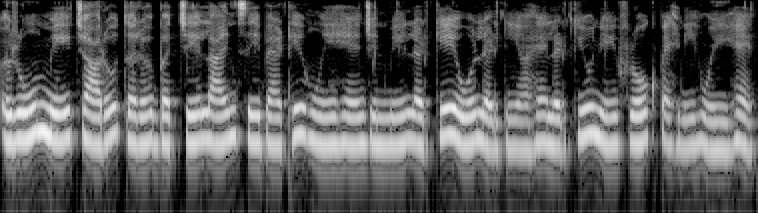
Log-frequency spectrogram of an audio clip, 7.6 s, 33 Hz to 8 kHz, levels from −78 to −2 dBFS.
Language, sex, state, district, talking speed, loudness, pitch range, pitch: Hindi, female, Chhattisgarh, Kabirdham, 165 wpm, -16 LUFS, 195-215 Hz, 200 Hz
